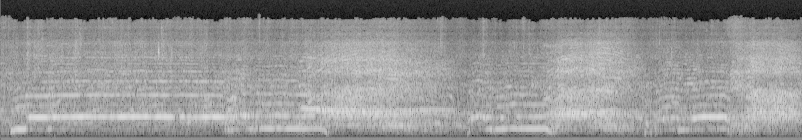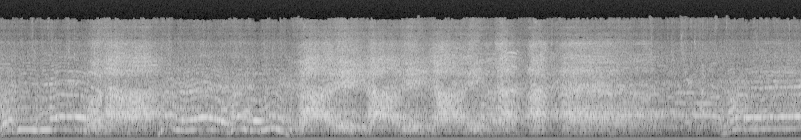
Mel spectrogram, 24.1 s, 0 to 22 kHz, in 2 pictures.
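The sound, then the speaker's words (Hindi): A crowd of more than 100,000 people shouts in answer to a slogan. The roar is loud and rhythmic, with repeated swelling bursts of massed voices that overlap continuously. “माशाल्लाह आप लोगों की तादाद 1,00,000 के ऊपर गई है और इतनी बड़ी तादाद के साथ ये आवाज हरगिज काबिले कबूल नहीं है। लिहाजा सब मिलकर इस नारे का जवाब देंगे।”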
